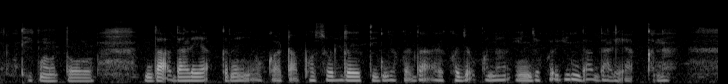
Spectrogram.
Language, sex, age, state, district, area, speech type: Santali, female, 30-45, West Bengal, Uttar Dinajpur, rural, spontaneous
